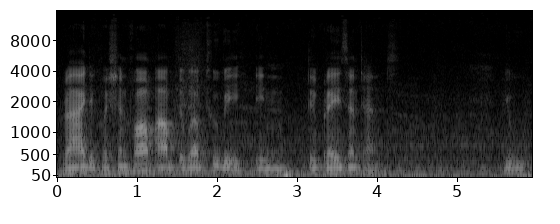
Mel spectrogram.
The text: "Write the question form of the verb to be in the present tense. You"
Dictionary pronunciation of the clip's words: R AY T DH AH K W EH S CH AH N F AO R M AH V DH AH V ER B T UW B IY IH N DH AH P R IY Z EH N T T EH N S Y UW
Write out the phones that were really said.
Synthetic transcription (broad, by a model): R AY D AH K W EH S CH AH N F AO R M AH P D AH W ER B T UW B IY IH N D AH B R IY S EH N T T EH N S Y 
